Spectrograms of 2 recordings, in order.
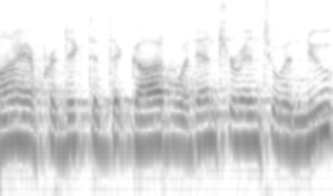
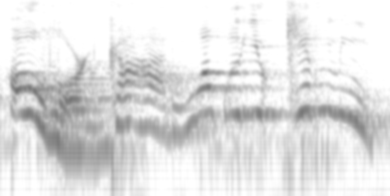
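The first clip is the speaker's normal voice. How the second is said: high, whining complaint; preacher mimicking a whiny Abram; 10 semitones higher, 5 dB louder, slower than usual. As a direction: whine like a needy child. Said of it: "Doesn't that sound kinda whiny?".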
